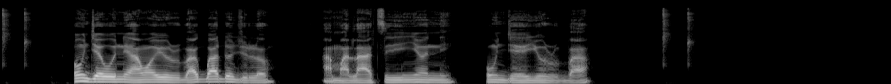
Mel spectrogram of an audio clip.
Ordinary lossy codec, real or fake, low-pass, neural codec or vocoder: none; real; 14.4 kHz; none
